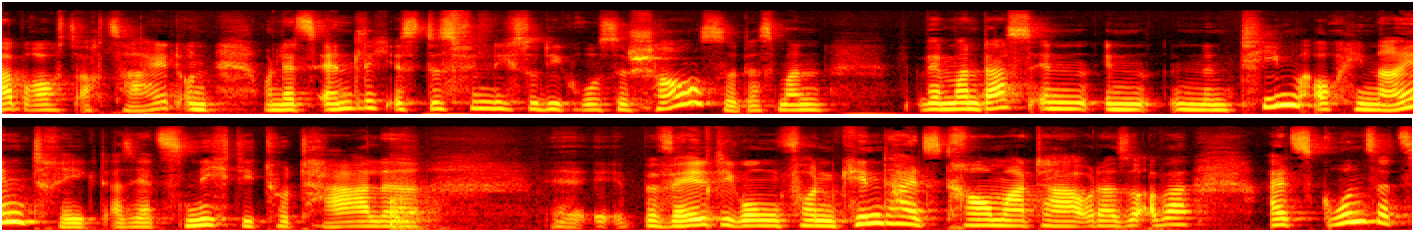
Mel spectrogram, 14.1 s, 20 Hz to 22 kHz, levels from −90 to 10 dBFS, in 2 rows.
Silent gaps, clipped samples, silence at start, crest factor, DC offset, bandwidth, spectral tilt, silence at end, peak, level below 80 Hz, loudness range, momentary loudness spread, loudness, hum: none; under 0.1%; 0 s; 16 dB; under 0.1%; 16 kHz; -4 dB/octave; 0 s; 0 dBFS; -52 dBFS; 4 LU; 10 LU; -15 LUFS; none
